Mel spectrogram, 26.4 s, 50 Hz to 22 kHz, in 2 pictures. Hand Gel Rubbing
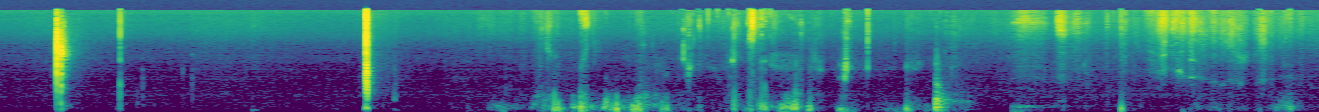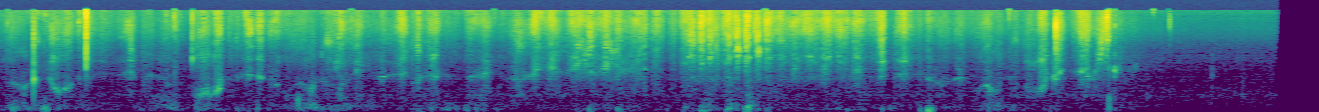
0:10.6 0:24.4

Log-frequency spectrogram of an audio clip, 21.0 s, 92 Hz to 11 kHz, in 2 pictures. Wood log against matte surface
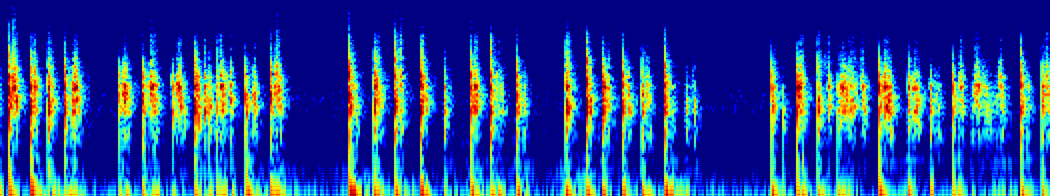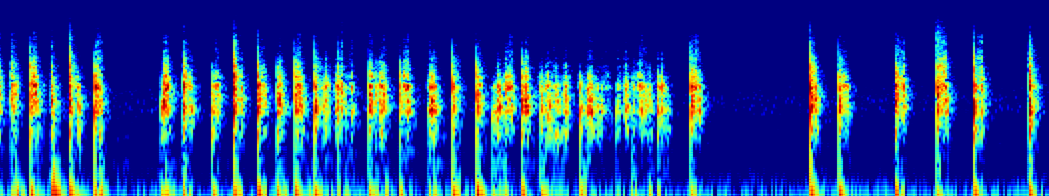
0:07.8 0:17.6

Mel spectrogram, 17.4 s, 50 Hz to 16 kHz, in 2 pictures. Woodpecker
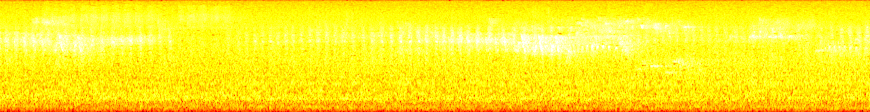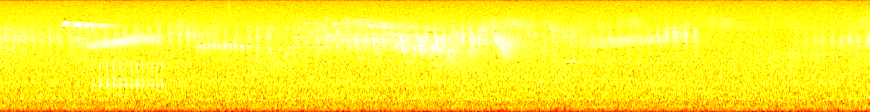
0:09.6 0:10.4

